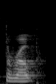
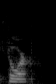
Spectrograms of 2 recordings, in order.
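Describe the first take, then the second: First: The r sound comes before the vowel. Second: The r sound comes after the vowel. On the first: The speaker calls it right. "But it is Thrope" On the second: The speaker calls it wrong. "I was pronouncing this wrong"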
